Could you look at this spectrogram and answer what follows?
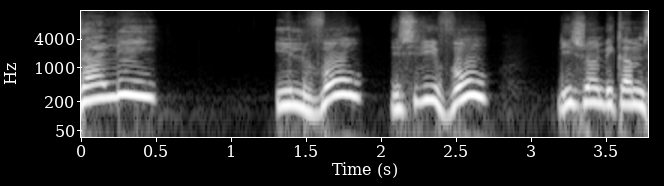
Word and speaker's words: vont: This one is silent. Vous allez. Ils vont. You see, vont.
